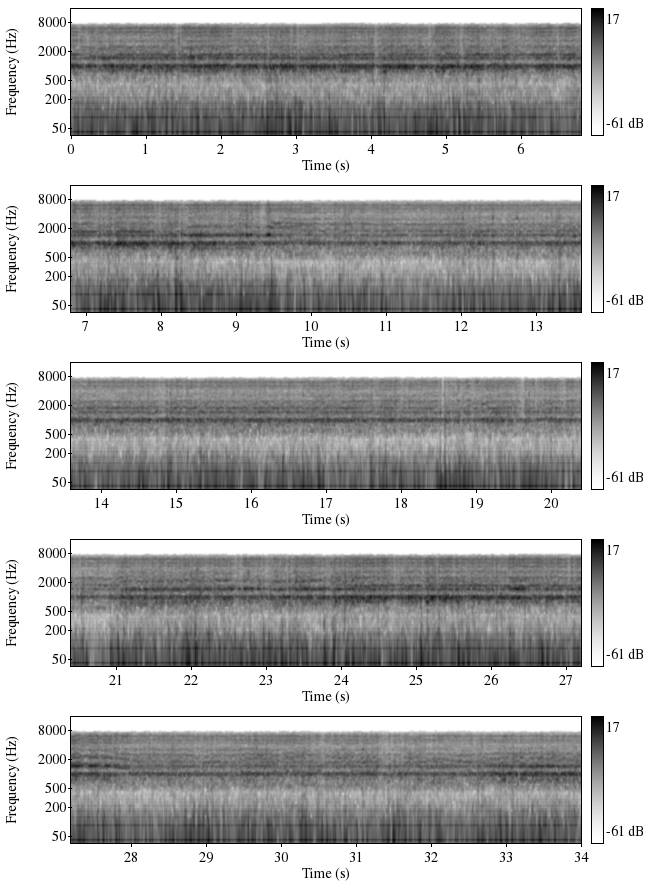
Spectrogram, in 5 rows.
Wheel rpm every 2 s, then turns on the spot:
220, 230, 240, 240, 200, 160, 160, 160, 160, 160, 170, 200, 220, 220, 170, 160, 160.
none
